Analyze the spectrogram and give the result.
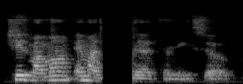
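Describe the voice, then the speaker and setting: A woman's voice: lowish voice, echoey room, slight background noise. A woman born and raised in Greece, whose first language is Greek, tells her life story candidly and steadily as an interview guest. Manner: candid, steady, measured with pauses. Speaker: guest, basketball player.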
